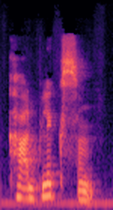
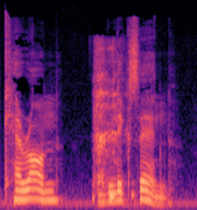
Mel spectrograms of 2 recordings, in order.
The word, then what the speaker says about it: Blixen: Now, number 10 is an interesting one for me because it references a story by Karen Blixen, or as they call her in Denmark, Karen Blixen. I take it that you know Karen Blixen. – Yes, but I pronounce it Karen Blixen.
